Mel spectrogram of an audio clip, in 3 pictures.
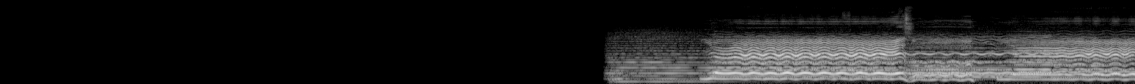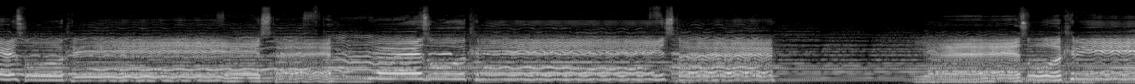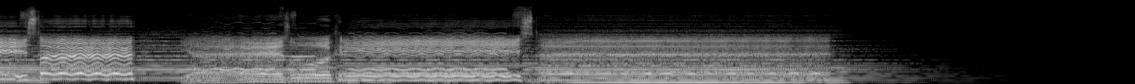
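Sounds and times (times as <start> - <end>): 
bass voice singing mass: 7.0 - 19.2, 20.4 - 31.4.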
